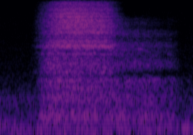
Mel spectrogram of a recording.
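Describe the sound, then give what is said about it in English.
A slow breath is drawn in through the nose as a soft, airy hiss. It swells over about a second, then eases off and trails away. It is quiet and heard alone. “Slowly breathe in through our noses.”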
